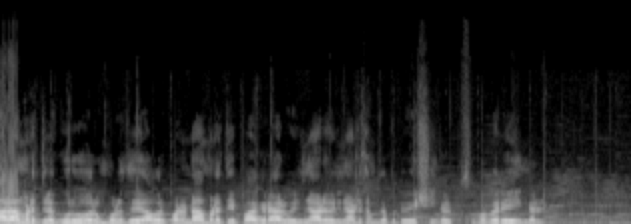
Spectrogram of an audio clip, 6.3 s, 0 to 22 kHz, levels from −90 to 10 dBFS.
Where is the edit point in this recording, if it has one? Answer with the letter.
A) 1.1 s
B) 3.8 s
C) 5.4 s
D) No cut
D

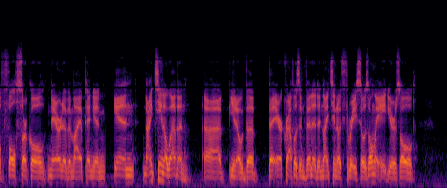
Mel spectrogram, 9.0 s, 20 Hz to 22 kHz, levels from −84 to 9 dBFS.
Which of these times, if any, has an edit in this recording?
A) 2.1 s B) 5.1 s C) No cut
A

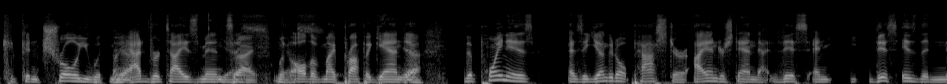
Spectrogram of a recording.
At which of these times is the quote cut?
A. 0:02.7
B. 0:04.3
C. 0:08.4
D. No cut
B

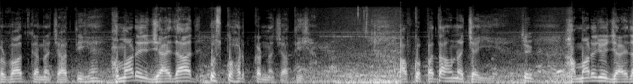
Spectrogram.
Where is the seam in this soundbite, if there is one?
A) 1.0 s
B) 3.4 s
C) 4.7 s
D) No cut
D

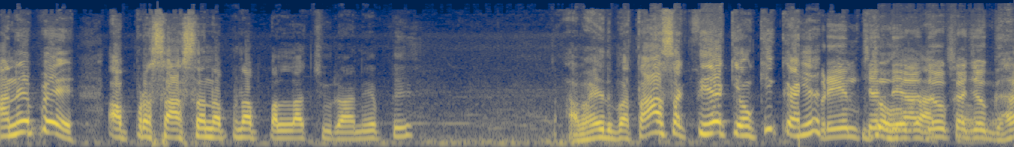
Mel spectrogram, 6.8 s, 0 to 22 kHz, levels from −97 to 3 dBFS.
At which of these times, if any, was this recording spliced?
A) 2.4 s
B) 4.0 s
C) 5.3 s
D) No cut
C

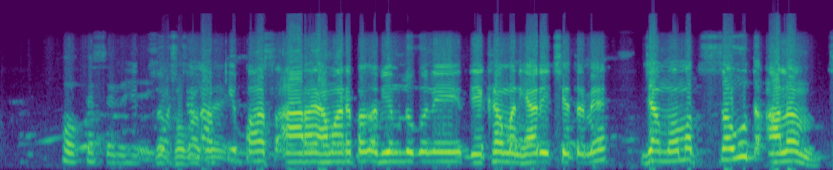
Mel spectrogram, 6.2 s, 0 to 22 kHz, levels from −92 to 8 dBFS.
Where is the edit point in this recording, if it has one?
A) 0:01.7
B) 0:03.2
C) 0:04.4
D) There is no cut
A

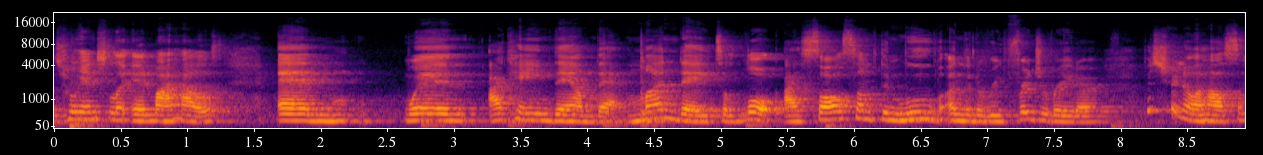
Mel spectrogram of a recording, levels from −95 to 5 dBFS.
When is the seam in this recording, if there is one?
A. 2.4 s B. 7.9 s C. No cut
C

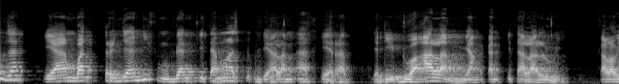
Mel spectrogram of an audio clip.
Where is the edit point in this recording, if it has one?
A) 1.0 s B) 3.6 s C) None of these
B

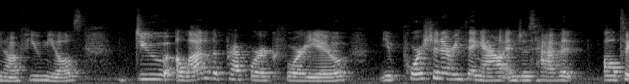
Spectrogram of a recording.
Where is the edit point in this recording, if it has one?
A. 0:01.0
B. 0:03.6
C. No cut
C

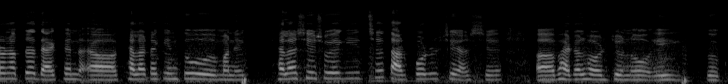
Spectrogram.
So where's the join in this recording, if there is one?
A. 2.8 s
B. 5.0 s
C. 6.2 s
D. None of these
D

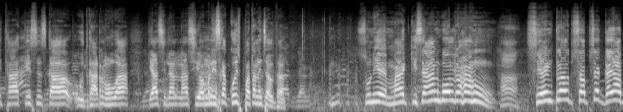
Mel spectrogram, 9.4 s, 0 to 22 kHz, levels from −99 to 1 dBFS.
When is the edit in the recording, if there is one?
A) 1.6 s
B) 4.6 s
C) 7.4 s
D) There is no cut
B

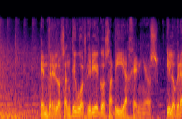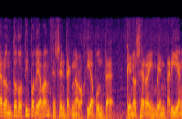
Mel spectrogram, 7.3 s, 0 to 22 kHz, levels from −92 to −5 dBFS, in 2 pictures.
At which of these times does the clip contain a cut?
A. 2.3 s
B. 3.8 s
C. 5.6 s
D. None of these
D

